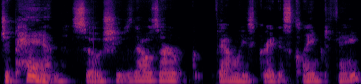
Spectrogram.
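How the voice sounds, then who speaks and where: This woman has a very deep, low pitch and ordinary pitch variation. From Canada, southwestern Ontario. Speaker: ruminant nutritionist. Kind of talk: interview podcast.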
